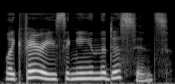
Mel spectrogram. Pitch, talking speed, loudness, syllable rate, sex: 255 Hz, 205 wpm, -16 LUFS, 6.1 syllables/s, female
